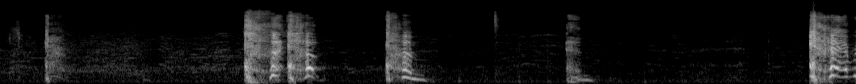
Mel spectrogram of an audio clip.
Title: Witch coughing up lizard goo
